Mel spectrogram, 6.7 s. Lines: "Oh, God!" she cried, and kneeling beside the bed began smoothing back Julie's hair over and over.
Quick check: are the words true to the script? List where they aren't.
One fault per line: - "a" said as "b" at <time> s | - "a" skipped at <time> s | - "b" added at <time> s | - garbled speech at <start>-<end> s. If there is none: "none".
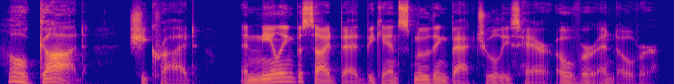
- "the" skipped at 3.4 s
